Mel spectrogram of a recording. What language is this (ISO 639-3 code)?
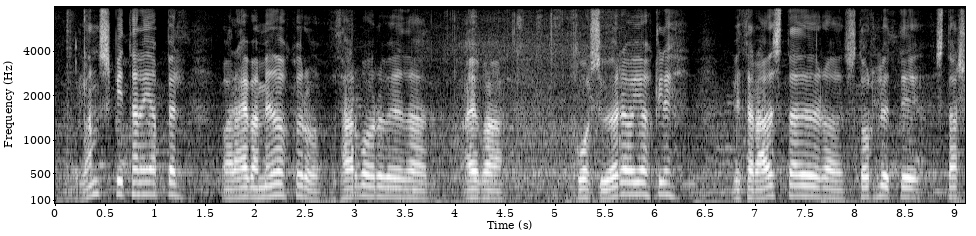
isl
